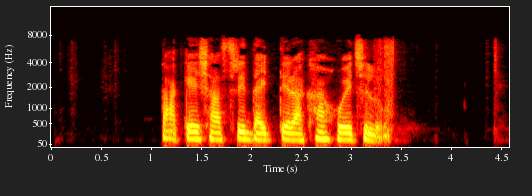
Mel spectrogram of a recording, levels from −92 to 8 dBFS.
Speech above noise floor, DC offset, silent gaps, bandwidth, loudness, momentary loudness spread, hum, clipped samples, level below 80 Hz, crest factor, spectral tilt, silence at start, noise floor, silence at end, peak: 58 dB; under 0.1%; none; 7.8 kHz; -16 LUFS; 8 LU; none; under 0.1%; -52 dBFS; 16 dB; -6 dB/octave; 1.1 s; -73 dBFS; 1.15 s; -2 dBFS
